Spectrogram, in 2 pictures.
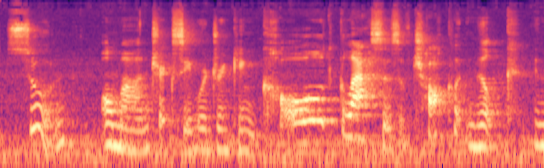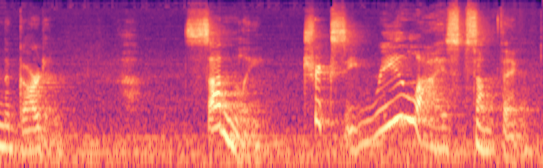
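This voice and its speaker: Woman doing storytime for little kids, unhurried n lowish voice, explains as she goes. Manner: expressive, explains and reacts for young children. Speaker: storybook reader. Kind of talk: read-aloud of a children's picture book with asides. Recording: roomy echo, clearly noisy background.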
